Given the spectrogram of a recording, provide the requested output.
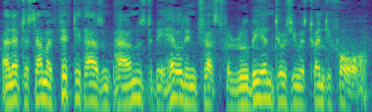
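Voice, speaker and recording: An actor playing a wealthy, strong-willed older English gentleman in a radio drama, speaking bluntly and formally. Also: mid-range voice, brisk, a little hiss or hum, close to an everyday voice. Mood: firm, defiant.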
